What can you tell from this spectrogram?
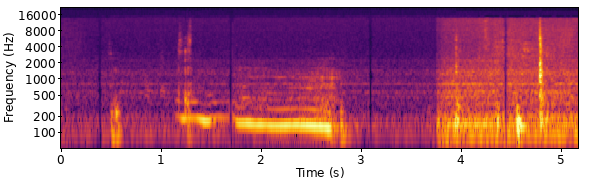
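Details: Ginger Matimba, a wild male lion, roaring on an April 4 afternoon safari drive as he comes very close to the vehicle: a deep, drawn-out moaning roar lasting about a second and a half, followed by rumbling vehicle noise.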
